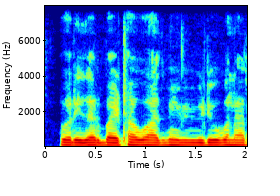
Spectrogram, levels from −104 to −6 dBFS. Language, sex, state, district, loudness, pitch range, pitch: Hindi, male, Chhattisgarh, Raigarh, -15 LUFS, 135-140 Hz, 135 Hz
